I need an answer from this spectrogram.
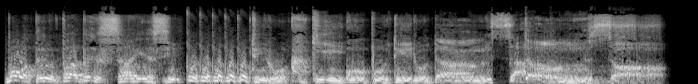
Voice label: vinheta off bota pra dançar esse puteiro aqui o puteiro dança

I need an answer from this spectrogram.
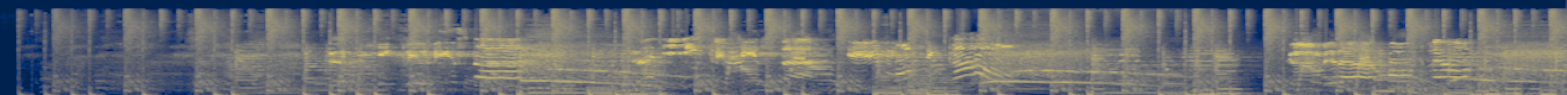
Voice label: tv chamadas quadros; showart

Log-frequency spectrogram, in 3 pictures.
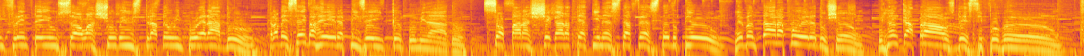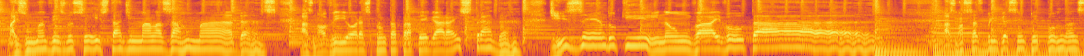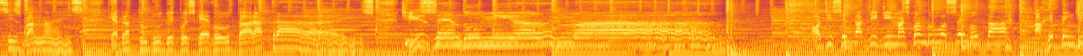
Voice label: locutor e dj

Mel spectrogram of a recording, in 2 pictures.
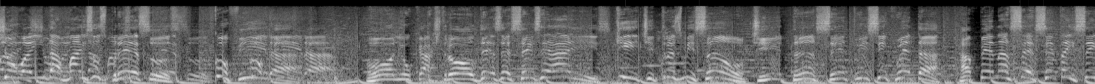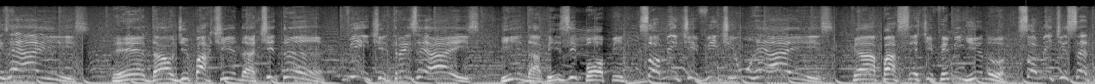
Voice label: spot motos; studio89 audio; hudson motos

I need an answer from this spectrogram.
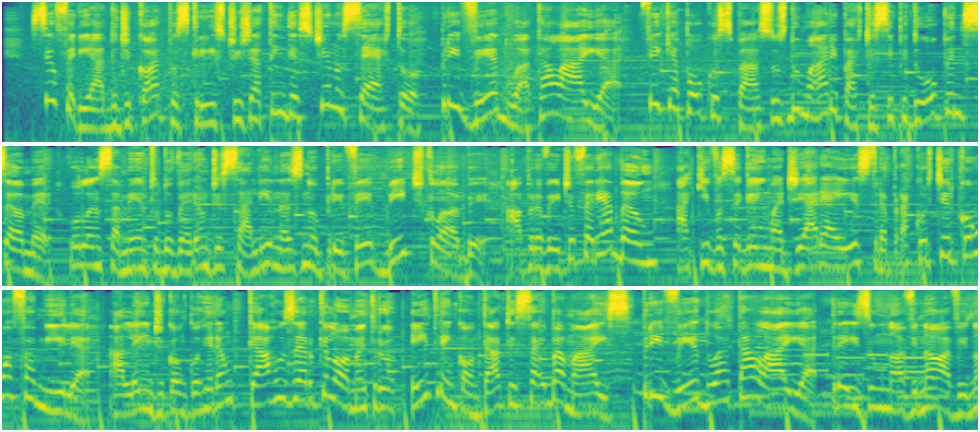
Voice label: spot; studio89 audio; prive do atalaia; feriado corphus chirsti

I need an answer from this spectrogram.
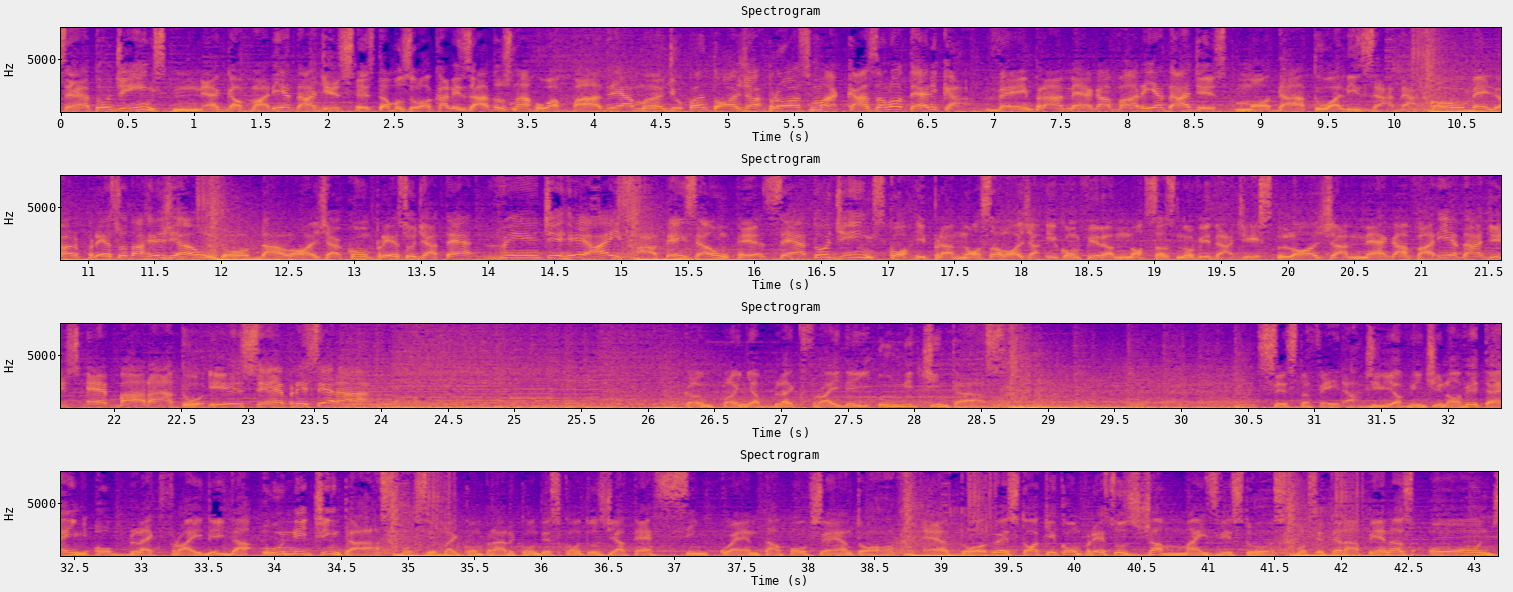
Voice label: publicidade locutor estilo; ricardo eletro

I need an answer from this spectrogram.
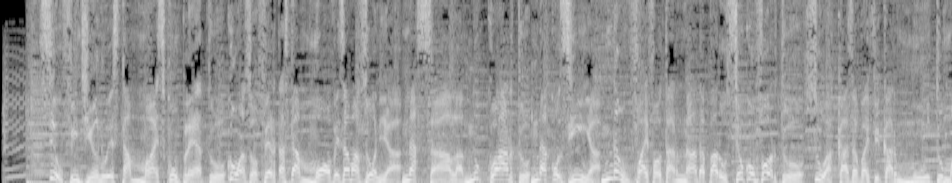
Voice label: spot varejo moveis; amazonia

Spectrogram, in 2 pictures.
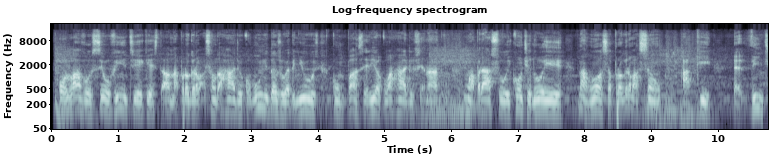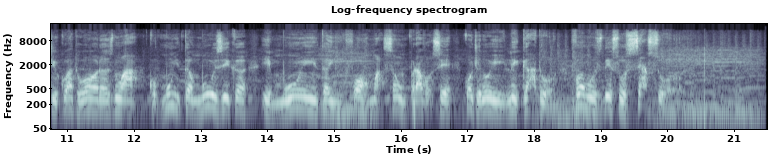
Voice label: vinheta de programacao radio; comunidas web news; parceria radio senado; brasilia df

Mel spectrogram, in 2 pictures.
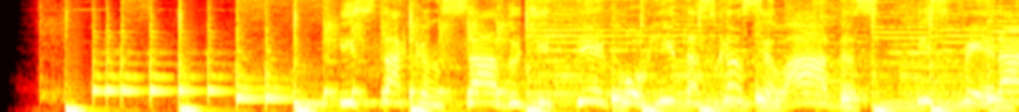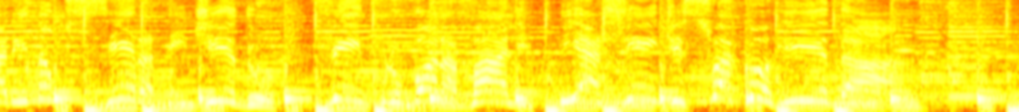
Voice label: jingle comercial; pega o guanabara aplicativo bora vale

